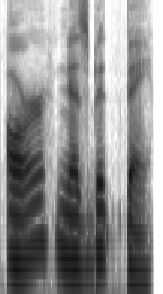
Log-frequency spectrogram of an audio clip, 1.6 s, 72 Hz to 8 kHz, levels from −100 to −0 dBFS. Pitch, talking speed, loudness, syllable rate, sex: 130 Hz, 110 wpm, -17 LUFS, 2.9 syllables/s, male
